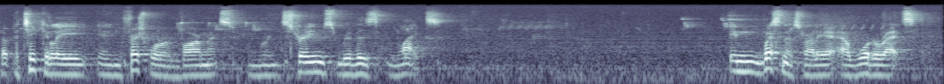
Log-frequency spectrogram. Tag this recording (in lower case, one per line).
speech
